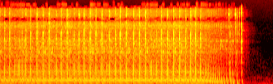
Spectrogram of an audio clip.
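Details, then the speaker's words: Traded-in small two-stroke chainsaw with a broken handle and blown vibration dampener bushing, started on choke with primer: steady high buzz with even firing, then cut off abruptly. Its on-off switch is disconnected. Sounds healthy; normal running. "Okay, seems to start and run fine."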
